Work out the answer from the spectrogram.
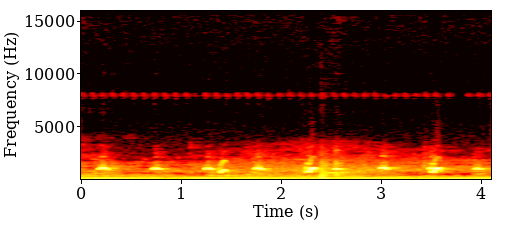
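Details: Female white-breasted waterhen calling to males: short, hooked mid-pitched notes repeated about twice a second, unevenly spaced, over a steady low hum.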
